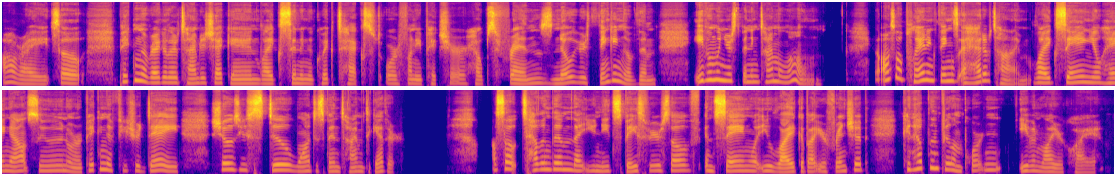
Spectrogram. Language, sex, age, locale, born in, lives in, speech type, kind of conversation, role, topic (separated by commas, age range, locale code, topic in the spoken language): English, female, 30-34, en-US, United States, United States, read, expert-assistant, expert, How does showing empathy strengthen friendships?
